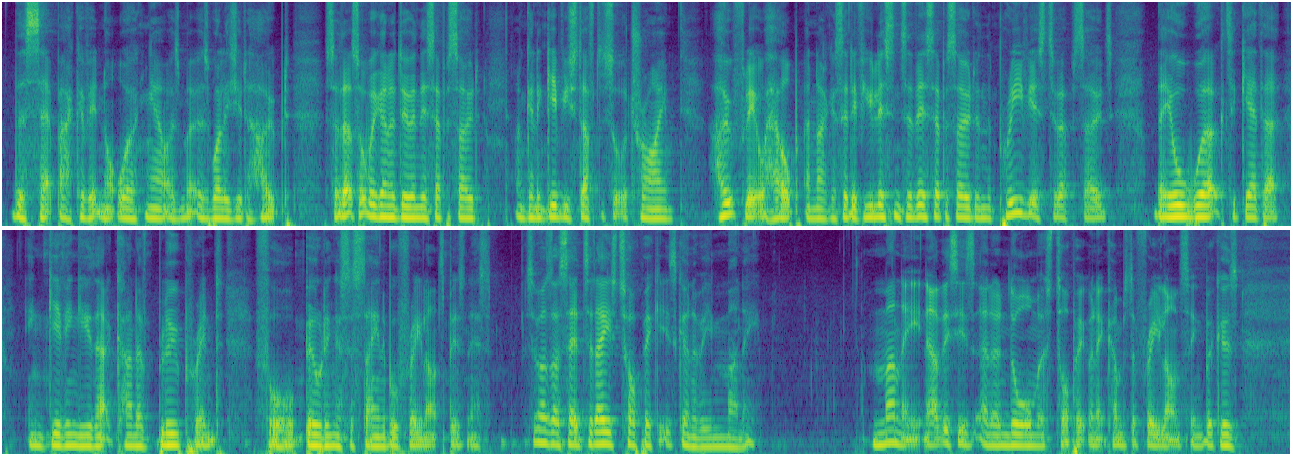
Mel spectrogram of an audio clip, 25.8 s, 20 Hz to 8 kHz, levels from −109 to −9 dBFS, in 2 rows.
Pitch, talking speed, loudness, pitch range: 140 Hz, 215 wpm, -23 LUFS, 130-155 Hz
